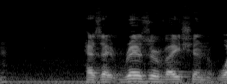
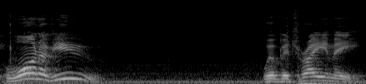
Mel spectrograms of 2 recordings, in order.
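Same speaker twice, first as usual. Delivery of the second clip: high, slow, grave accusation; preacher imagines the Lord confronting the disciples; voicing the Lord; 8 semitones higher than usual. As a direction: let each word land like a verdict. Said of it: "if the Lord were to look".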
